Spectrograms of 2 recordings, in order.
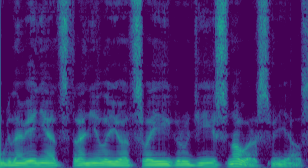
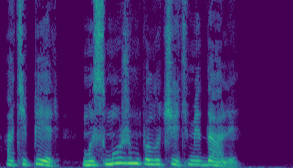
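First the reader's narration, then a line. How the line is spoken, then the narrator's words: Tearful speech. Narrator (Russian): проговорила она сквозь слезы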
